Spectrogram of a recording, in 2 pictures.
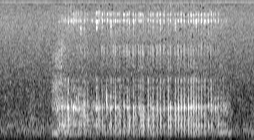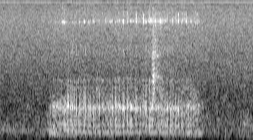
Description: My mom snoring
